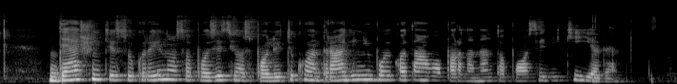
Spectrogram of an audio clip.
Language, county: Lithuanian, Vilnius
